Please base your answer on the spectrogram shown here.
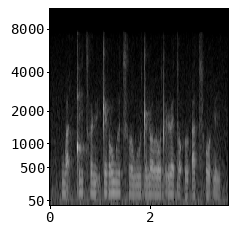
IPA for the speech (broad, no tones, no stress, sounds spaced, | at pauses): w a̰ ǃ i tʰ ɤ ɳ ḭ t e ɽ o w ɯ t͡sʰ ɤ w u d ɤ ɳ ɔ l o d ḛ ɭ ɛ d ɔ ʔ ɤ ʔ a t͡sʰ o ʔ ɳ i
